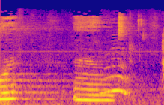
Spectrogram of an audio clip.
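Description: A woman's voice singing softly with hardly any instruments behind it: a short note at the start, a quieter stretch, then a held low note about a second in that ends in a brief rising-and-falling slide.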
